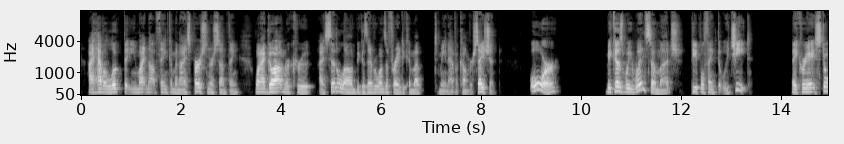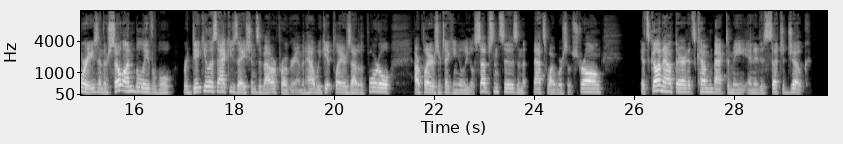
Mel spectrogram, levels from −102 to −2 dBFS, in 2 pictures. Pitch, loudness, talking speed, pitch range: 140 Hz, -23 LUFS, 195 wpm, 130-160 Hz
